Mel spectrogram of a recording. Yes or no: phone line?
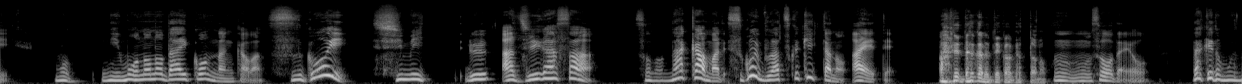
no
